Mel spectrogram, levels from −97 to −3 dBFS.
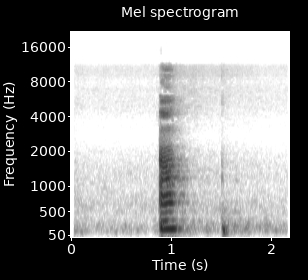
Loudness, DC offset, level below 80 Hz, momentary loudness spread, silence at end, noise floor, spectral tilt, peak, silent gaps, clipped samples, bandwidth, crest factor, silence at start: -24 LUFS; under 0.1%; -68 dBFS; 20 LU; 0.6 s; -65 dBFS; -5.5 dB/octave; -6 dBFS; none; under 0.1%; 11.5 kHz; 24 dB; 0.9 s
